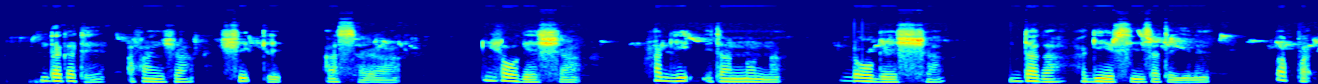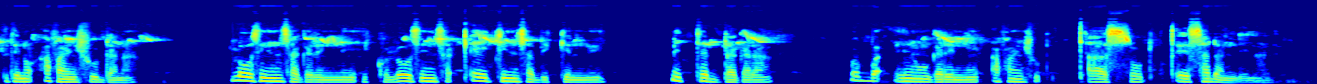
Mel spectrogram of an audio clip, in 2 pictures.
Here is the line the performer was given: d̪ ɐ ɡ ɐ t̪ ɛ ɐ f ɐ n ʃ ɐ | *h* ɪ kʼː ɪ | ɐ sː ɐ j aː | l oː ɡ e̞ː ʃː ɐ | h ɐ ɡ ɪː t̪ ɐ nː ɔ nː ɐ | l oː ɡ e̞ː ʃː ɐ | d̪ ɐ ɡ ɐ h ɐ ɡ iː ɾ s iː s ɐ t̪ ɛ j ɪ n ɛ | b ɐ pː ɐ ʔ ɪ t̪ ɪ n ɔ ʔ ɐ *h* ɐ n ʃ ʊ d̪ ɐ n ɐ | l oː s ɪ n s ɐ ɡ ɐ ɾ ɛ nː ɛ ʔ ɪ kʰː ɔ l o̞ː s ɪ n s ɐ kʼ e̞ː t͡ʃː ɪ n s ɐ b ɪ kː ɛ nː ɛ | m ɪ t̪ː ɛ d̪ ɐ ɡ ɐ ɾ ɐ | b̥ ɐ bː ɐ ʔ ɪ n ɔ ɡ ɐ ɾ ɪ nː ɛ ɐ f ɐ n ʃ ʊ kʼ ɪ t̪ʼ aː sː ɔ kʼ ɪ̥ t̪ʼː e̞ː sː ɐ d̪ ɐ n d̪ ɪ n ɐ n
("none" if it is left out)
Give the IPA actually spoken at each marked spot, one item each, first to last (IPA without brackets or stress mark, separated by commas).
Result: ʃ, f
